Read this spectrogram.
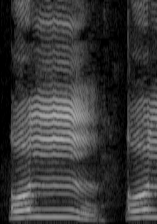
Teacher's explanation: Alisannya di mana? Alisannya ujung tepi lidahnya menyentuh langit-langit yang depan ya. Sejajar dengan gigi seri atas. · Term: Lam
